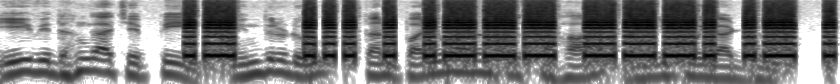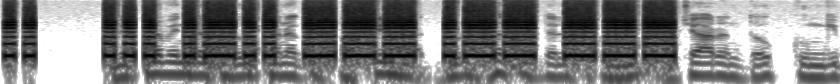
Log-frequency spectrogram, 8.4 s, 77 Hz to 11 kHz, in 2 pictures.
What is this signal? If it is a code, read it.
Morse code (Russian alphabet), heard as a buzzer, machine-sent, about 24 wpm, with speech in Telugu. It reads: А СЕЙЧАС СЛОВО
